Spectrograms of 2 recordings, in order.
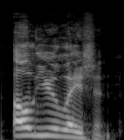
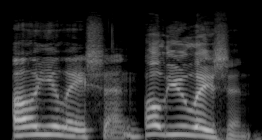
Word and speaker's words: ululation: The word of the week is ululation. Ululation.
